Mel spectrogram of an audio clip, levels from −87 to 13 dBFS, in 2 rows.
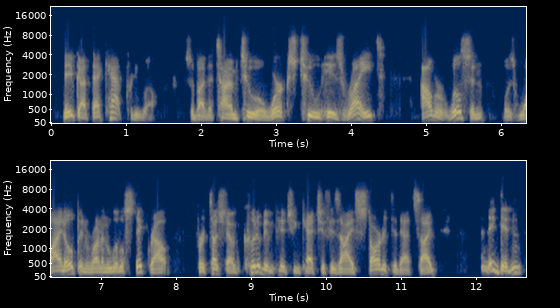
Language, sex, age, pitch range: English, male, 30-49, 100-115 Hz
